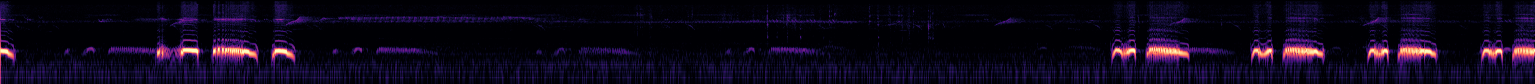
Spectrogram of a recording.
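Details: Spotted doves in Kanchanaburi's mountain forest during Thai decoy trapping: a burst of mellow coos, then a long near-silent pause with faint, distant cooing, before loud, evenly spaced coo phrases resume.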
